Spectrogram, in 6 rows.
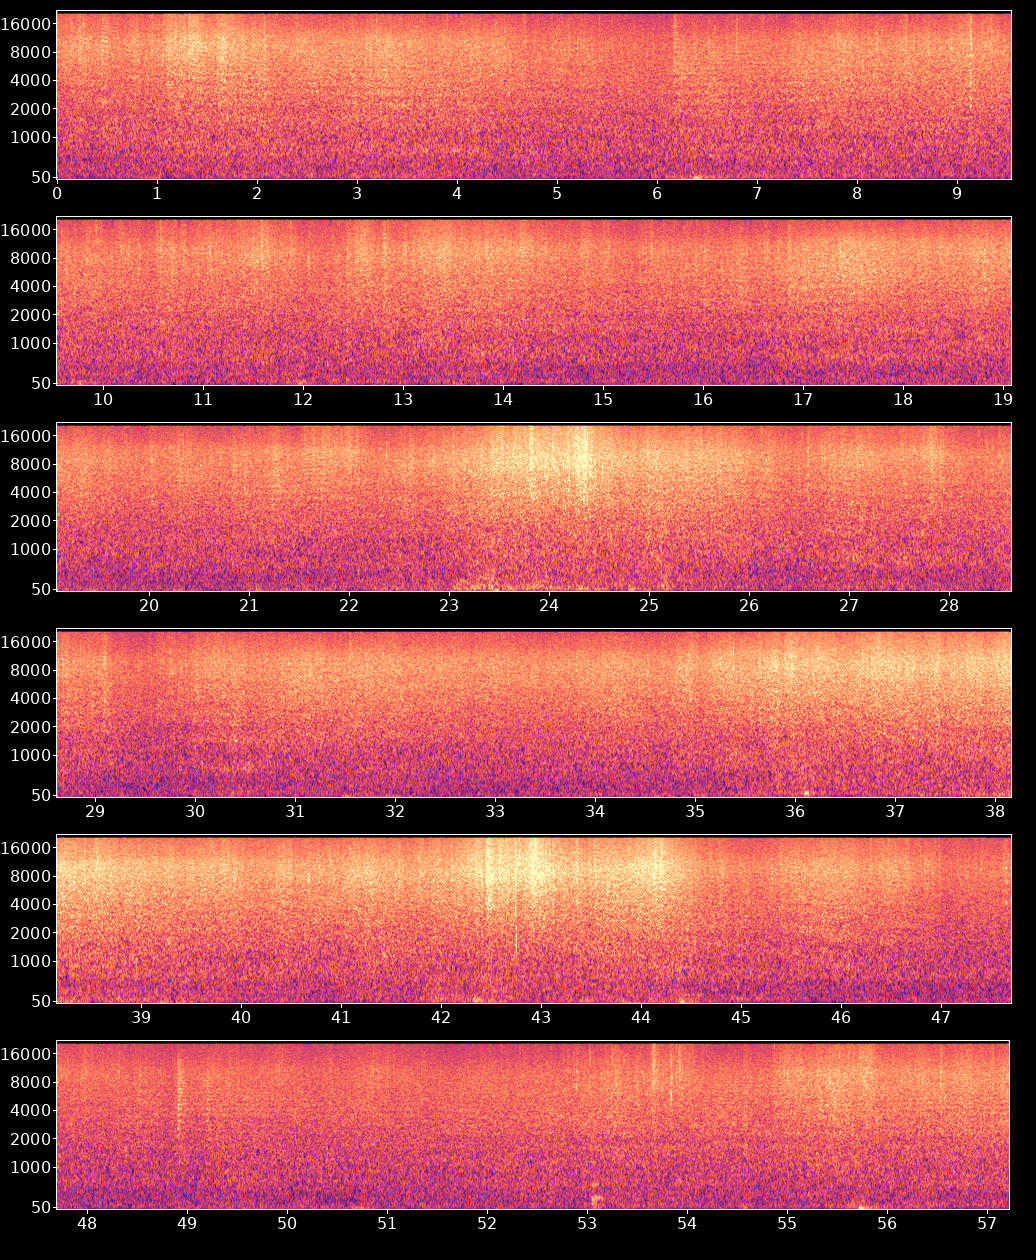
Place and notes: Henrietta St, Whitby, UK - incoming tide ...
incoming tide ... lavalier mics on T bar on 3m fishing landing net pole over granite breakwater rocks ...
England, United Kingdom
